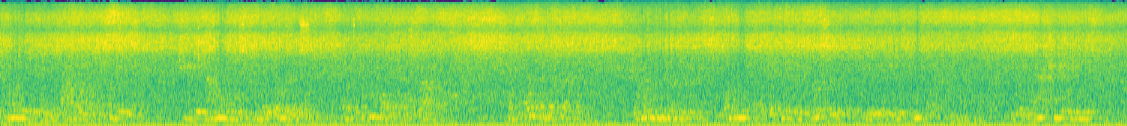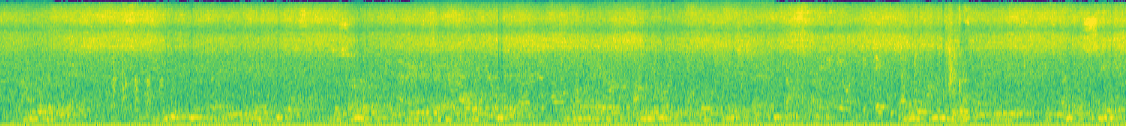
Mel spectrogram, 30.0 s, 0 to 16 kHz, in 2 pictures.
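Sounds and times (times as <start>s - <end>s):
muffled voices talking: 0.0s - 30.0s
wind buffeting microphone: 0.0s - 30.0s.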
